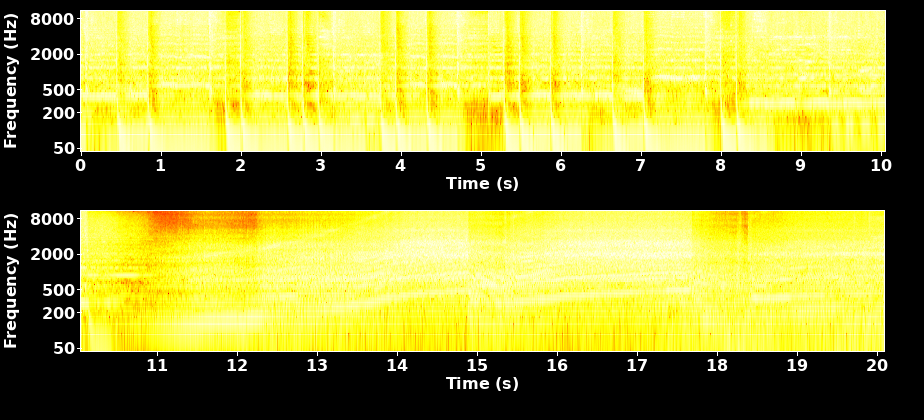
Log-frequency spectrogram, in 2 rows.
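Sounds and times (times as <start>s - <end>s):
car engine accelerating hard: 10.9s - 20.0s.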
